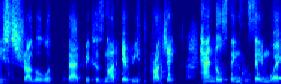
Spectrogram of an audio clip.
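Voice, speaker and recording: The tone is bright and sharp. It belongs to a woman. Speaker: software developer. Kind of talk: presentation. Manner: fast.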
